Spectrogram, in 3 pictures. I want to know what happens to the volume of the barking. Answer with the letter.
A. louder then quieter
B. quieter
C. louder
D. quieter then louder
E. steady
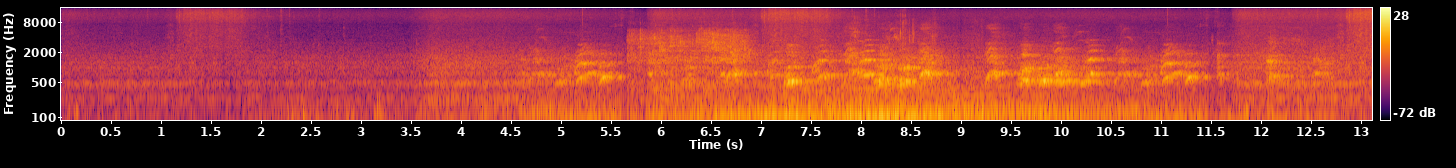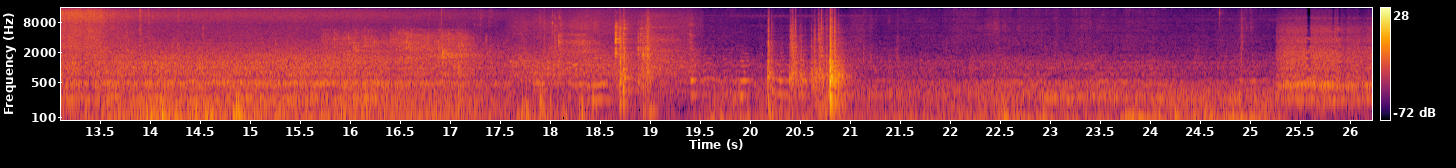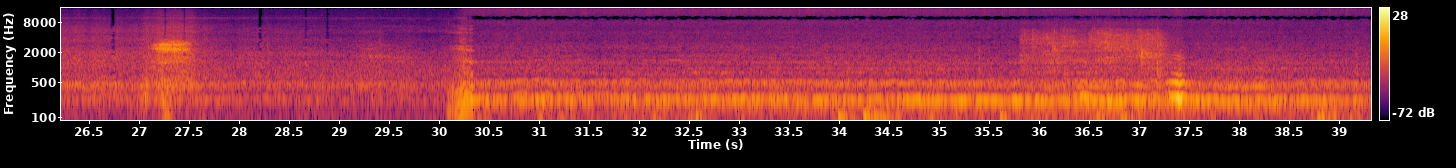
A.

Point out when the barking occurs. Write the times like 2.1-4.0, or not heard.
4.5-12.8.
